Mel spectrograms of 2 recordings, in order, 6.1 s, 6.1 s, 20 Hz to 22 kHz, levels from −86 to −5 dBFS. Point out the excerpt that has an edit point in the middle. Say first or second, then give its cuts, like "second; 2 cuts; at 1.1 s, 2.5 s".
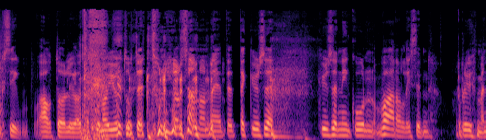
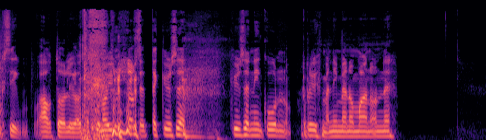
second; 3 cuts; at 1.4 s, 1.7 s, 3.6 s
